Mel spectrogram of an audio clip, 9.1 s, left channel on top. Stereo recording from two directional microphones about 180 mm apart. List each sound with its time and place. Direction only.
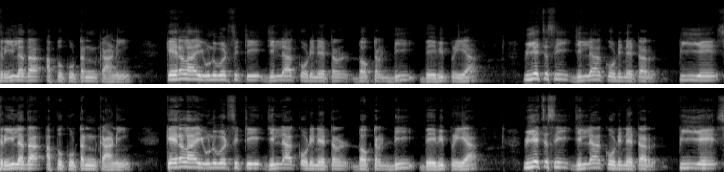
0.0 s speech: 25° right (ahead or behind)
